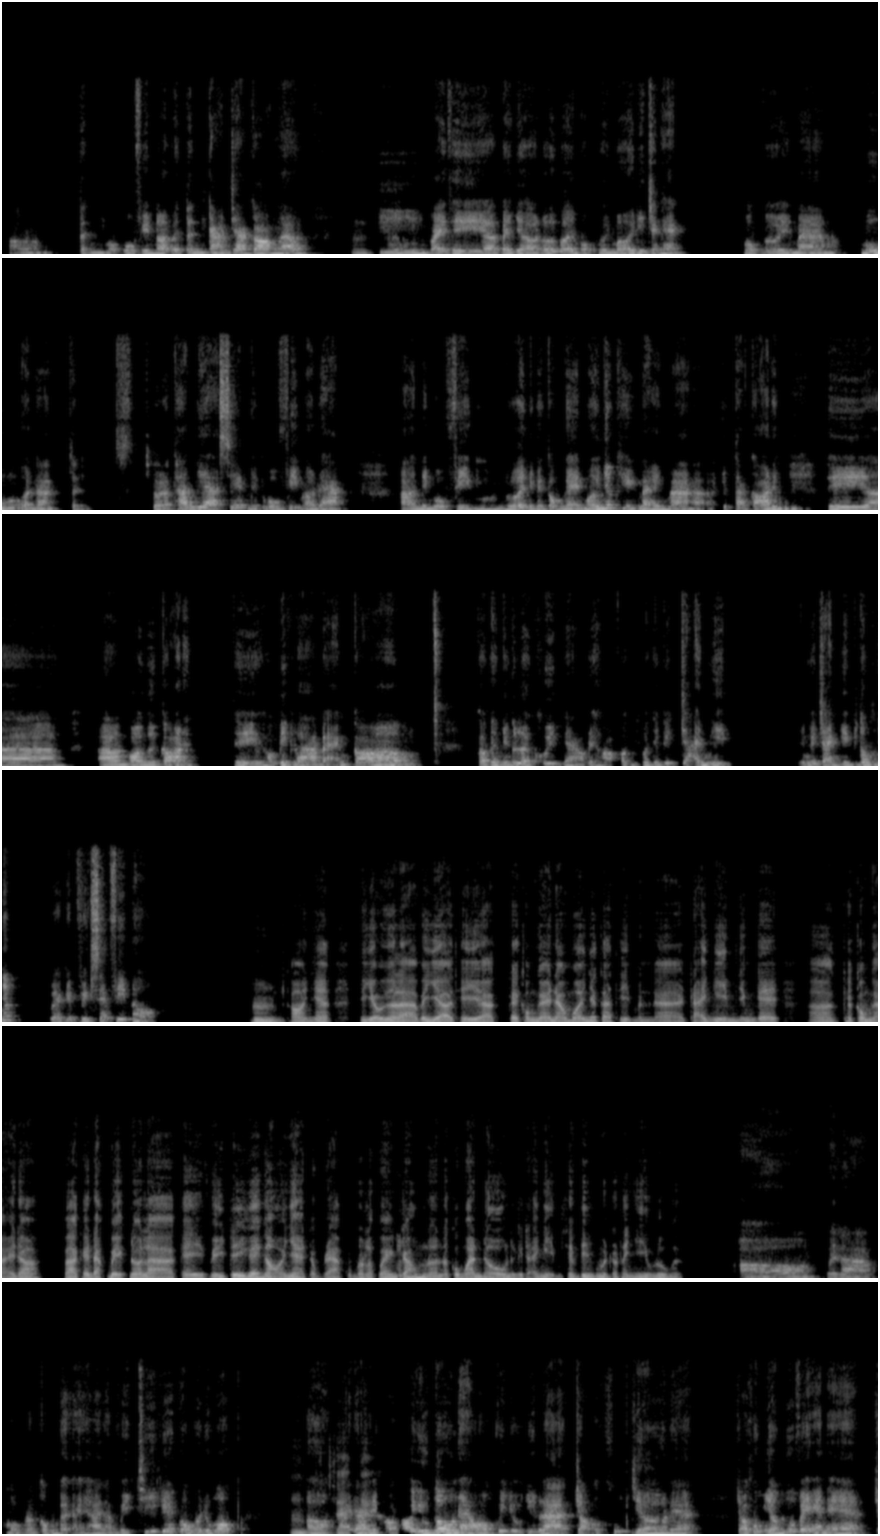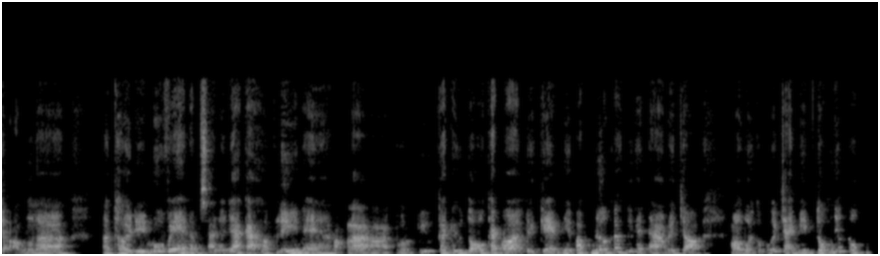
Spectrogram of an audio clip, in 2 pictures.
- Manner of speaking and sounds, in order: distorted speech; other background noise; tsk; tapping; static; unintelligible speech
- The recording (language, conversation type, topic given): Vietnamese, podcast, Bạn có thể kể về một trải nghiệm xem phim hoặc đi hòa nhạc đáng nhớ của bạn không?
